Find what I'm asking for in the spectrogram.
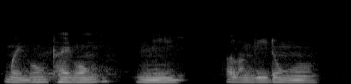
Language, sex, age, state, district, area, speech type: Bodo, male, 30-45, Assam, Kokrajhar, rural, spontaneous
